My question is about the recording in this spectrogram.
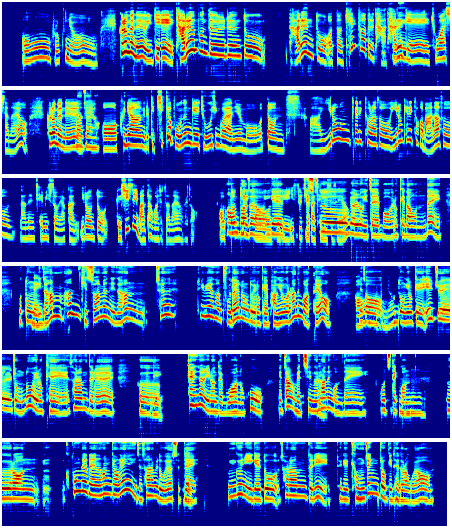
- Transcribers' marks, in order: other background noise; tapping
- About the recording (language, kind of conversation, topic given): Korean, podcast, 누군가에게 추천하고 싶은 도피용 콘텐츠는?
